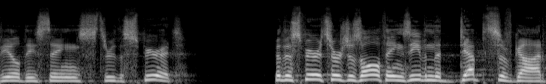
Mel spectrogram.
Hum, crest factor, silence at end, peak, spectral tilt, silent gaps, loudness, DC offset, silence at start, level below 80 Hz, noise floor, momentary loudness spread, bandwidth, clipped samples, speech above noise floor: none; 14 dB; 0 s; -4 dBFS; -5.5 dB/octave; none; -18 LUFS; under 0.1%; 0 s; -58 dBFS; -81 dBFS; 8 LU; 15 kHz; under 0.1%; 64 dB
